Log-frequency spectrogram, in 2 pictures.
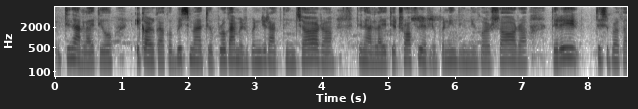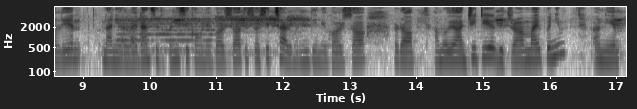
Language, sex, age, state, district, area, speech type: Nepali, female, 18-30, West Bengal, Darjeeling, rural, spontaneous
